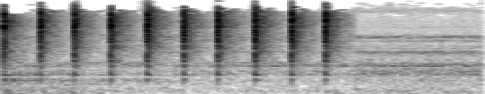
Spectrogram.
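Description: Gas stove's electric igniter clicking about six times a second, then stopping as the burner catches, followed by the steady hiss of the lit gas flame.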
